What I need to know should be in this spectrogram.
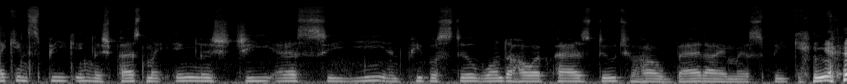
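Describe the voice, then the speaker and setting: A man with a German accent speaks at a fairly slow pace with hardly any pauses, his fairly high voice somewhat breathy, dark and mellow in tone, and monotone and flat in intonation. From Austria. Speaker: video game streamer. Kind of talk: live gameplay stream chat.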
